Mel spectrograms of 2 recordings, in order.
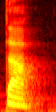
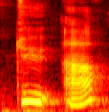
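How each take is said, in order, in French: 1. Ça se contracte en une seule syllabe. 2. Ça se dit en deux syllabes séparées. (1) "pero solamente ta" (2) "no decimos tu as"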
